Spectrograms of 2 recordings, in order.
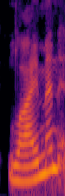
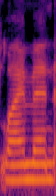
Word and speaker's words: Lyman: Today, Alyssa and I are joined by Kate Lyman.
